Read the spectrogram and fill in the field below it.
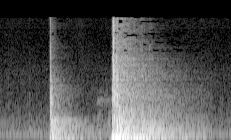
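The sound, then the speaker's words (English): A door thuds shut, a sharp knock followed half a second later by a louder, heavier slam that rings out briefly before fading, as the door is shut and locked. No one speaks. “Door locked”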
